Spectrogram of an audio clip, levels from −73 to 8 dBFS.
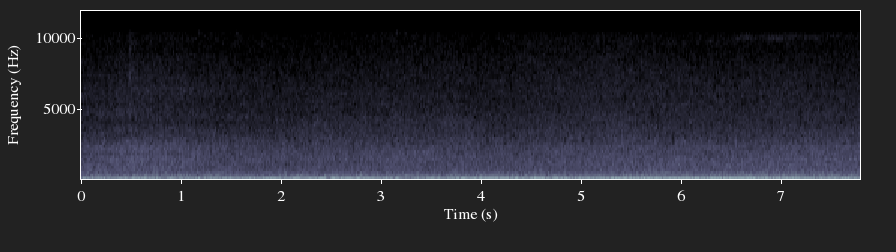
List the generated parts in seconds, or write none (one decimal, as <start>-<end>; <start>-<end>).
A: none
